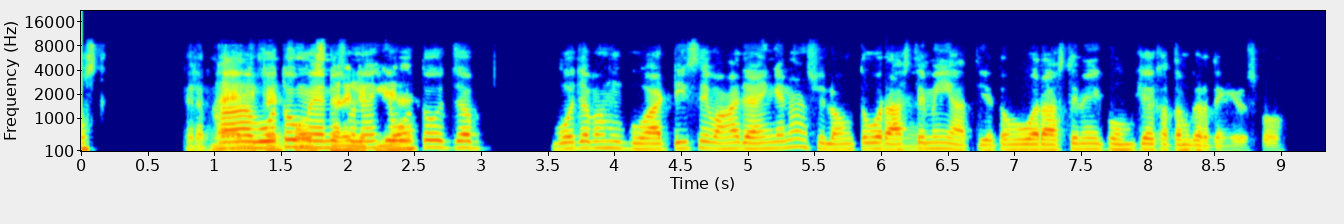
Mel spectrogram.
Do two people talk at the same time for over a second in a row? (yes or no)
yes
